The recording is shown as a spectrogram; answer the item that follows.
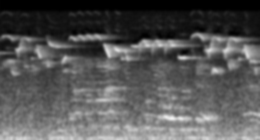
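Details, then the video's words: Canary giving sparse, thin high chirps and short sweeping notes, some rising and some falling, over a steady low hum. "Canary Singing"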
